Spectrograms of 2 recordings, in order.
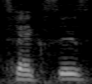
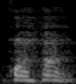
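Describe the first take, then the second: First: It is said with an English pronunciation. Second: It is said with a Spanish pronunciation.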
